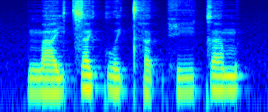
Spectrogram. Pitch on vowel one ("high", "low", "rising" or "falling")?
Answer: rising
